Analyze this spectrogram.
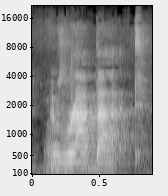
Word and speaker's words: Rabat: North East I mean North yeah East Africa rabot how do you say that's am I saying it right rabot is uhhuh now is that tell me about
